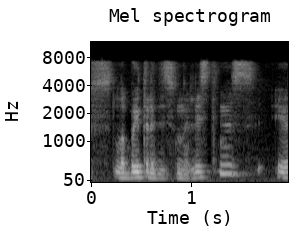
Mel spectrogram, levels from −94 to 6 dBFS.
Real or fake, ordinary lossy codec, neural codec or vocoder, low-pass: real; Opus, 64 kbps; none; 7.2 kHz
